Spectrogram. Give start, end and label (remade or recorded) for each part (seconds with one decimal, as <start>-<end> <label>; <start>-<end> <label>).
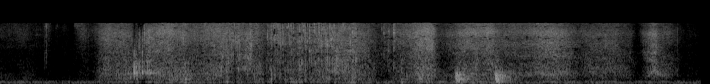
0.0-7.1 recorded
